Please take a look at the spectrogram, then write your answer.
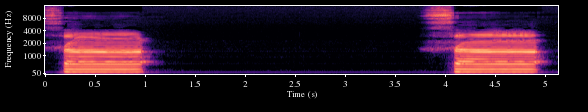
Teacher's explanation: اس حرف کو نرم پڑھنا ہے، زبان کی نوک کو اوپر والے دانتوں کے کناروں پر لگائیں گے جو سامنے والے دانت ہیں، تو اس وقت سا حرف پڑھا جاتا ہے اور اس کی آواز نرم رہتی ہے۔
